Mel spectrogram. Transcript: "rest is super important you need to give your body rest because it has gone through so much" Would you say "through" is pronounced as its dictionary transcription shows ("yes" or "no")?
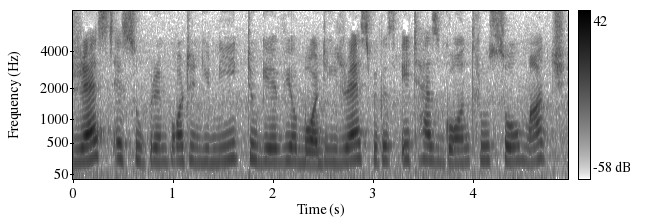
no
